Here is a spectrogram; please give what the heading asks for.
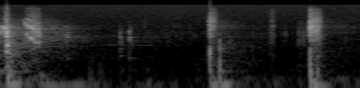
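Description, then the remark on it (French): The door of a fifth-floor apartment being opened: a few sharp clicks and dull clunks of a latch and handle, spaced out with short pauses in between, fairly loud against a quiet background, with no voices. “La porte s'ouvre.”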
